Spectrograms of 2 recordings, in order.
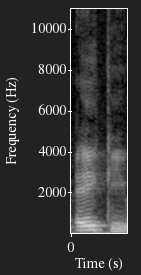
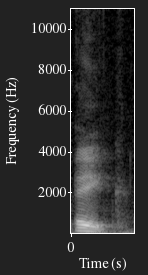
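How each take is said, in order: First: An extra vowel is sounded after the K. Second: The word ends on the K sound. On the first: The speaker calls it wrong. "We don't say achy" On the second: The speaker calls it right. "we say ache. The E is silent"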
